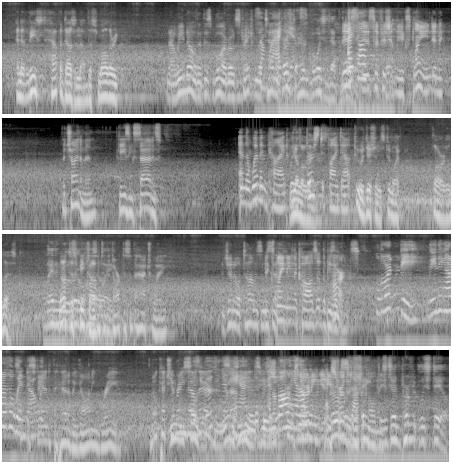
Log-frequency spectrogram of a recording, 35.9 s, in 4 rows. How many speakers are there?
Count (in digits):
7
